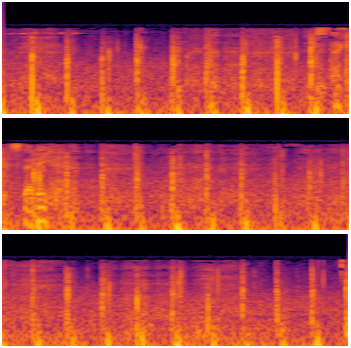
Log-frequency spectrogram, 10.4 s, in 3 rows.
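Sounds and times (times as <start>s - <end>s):
jogging footsteps on an icy downhill path: 0.0s - 10.4s
speech: 3.7s - 4.3s.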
